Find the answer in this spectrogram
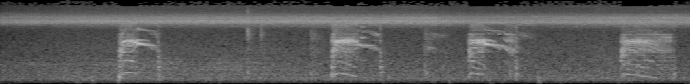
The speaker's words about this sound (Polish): W letnie noce, w lasach liściastych i mieszanych, można usłyszeć tajemnicze ni to świsty, piski, wysokie chrząkania. Czasem mogą przechodzić w takie jakby kasłanie. To popielice szare, których głosu nie da się pomylić z żadnym innym polskim gatunkiem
